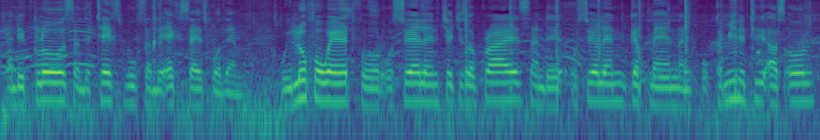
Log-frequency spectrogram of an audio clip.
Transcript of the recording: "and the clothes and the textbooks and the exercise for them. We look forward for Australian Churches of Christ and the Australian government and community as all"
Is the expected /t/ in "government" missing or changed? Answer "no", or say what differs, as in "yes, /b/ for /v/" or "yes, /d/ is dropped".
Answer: yes, /t/ is dropped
